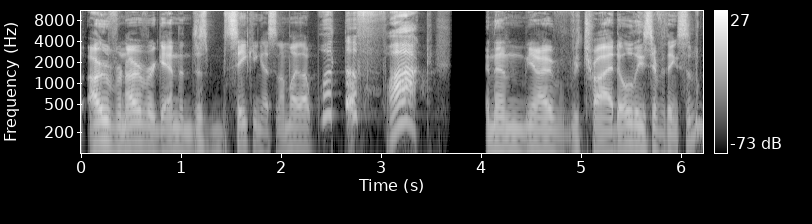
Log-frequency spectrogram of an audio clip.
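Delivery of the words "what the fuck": high, drawn-out cry of disbelief; retold outburst, pitched way up and slowed; exasperated disbelief. Gamer recalling being sunk over and over, exasperated disbelief.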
